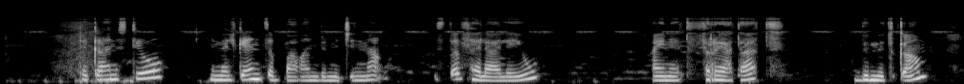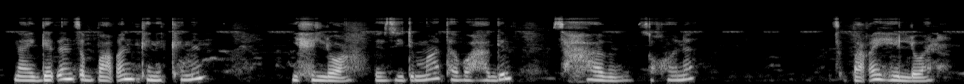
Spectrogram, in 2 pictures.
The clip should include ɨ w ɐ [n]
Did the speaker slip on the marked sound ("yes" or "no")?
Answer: no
